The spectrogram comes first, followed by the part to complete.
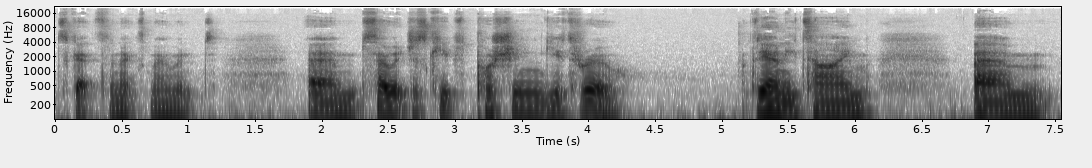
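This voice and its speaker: A man telling a first-person confessional story in a deadpan, deliberate and hesitant way, repeating phrases for emphasis. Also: lowish voice. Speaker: storyteller performing a personal monologue.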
